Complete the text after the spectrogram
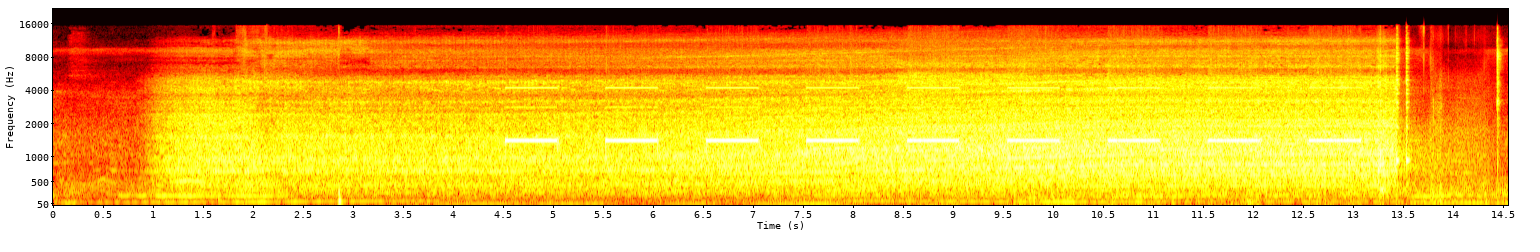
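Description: A heavy roller's diesel engine rumbles and whines.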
